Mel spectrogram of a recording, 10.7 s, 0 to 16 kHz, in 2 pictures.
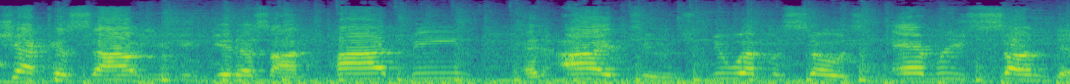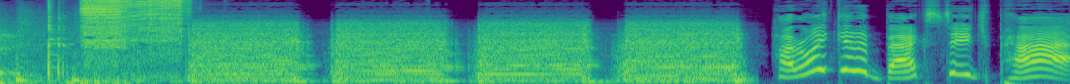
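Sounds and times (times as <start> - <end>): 
speech: 0.0 - 6.6, 9.3 - 10.6
hairspray hissing from an aerosol can: 5.6 - 6.4
heavy distorted guitar music: 6.3 - 9.2.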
